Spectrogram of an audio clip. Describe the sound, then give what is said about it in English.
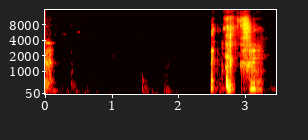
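A single sneeze bursts out after a long stretch of silence, a quick catch of breath followed by a sharp, explosive release, fairly loud. “Bless you.”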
